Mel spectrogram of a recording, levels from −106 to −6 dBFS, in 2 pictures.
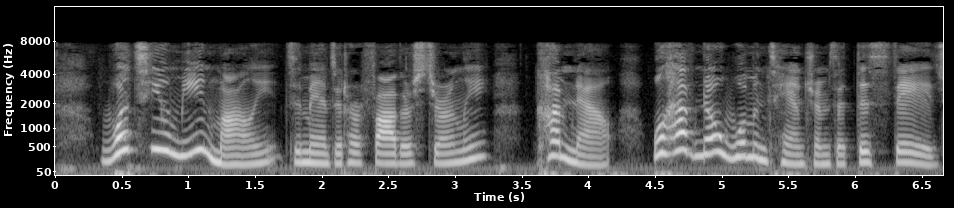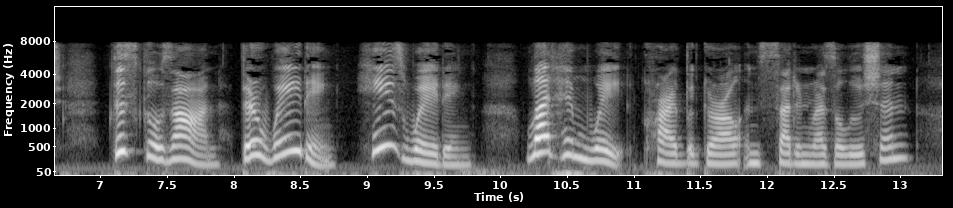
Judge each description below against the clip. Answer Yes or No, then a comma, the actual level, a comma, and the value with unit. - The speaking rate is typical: Yes, average, 160 wpm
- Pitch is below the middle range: No, high, 200 Hz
